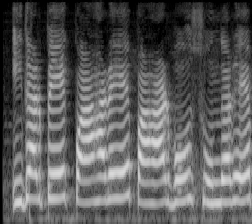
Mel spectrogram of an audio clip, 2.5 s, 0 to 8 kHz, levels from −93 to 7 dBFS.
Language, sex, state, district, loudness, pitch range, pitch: Hindi, female, Uttar Pradesh, Etah, -13 LUFS, 295-345 Hz, 315 Hz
